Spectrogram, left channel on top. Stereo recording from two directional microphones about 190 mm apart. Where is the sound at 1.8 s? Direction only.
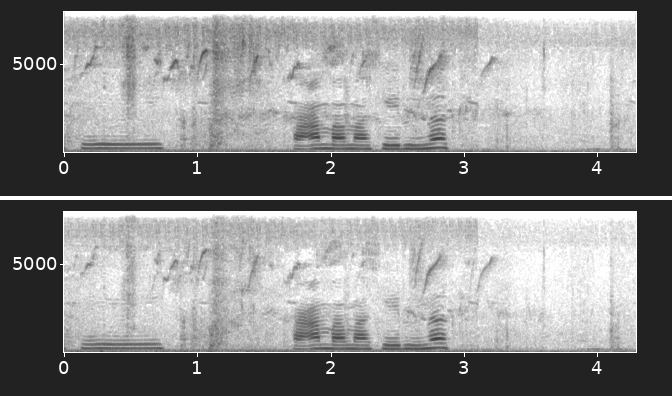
30° right (ahead or behind).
